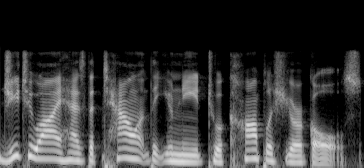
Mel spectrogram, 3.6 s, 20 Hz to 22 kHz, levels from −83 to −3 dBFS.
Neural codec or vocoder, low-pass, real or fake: none; 7.2 kHz; real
